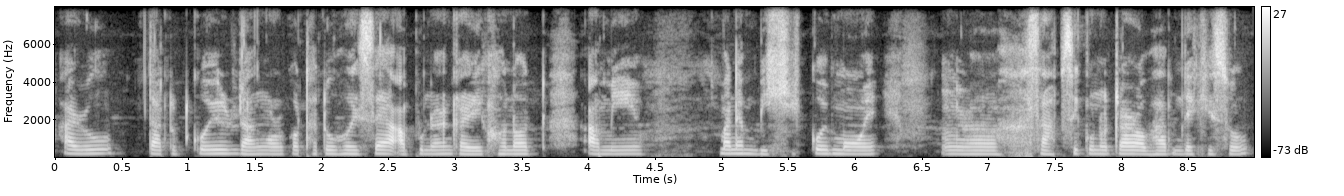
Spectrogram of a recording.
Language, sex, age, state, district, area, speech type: Assamese, female, 18-30, Assam, Sonitpur, rural, spontaneous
